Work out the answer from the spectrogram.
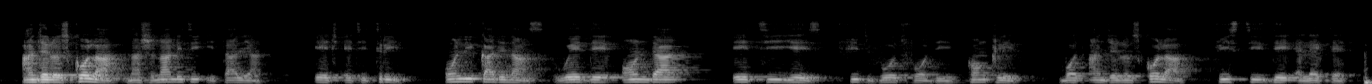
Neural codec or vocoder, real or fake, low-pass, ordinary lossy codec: none; real; none; none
